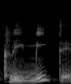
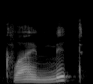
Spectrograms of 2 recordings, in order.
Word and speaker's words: climate: Suena climite, ¿no? Climate. No, se escribe climate. Climate, but we say climate.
